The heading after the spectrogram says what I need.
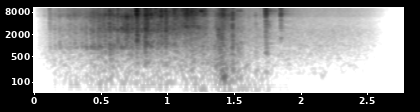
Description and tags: Raw sound of short umbrella opening in normal velocity, recorder with tascam dr07
clockworth, close, closing, mechanic, mechanism, metal, open, opening, rain, umbrella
